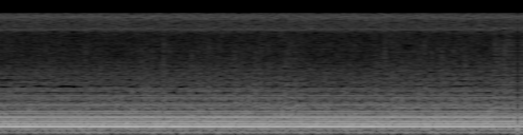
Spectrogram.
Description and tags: Electric Sound Effect
noise, electric, noisy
